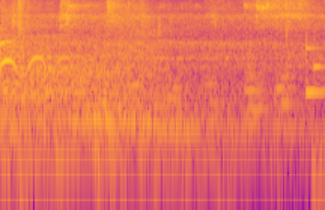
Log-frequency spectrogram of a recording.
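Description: Horse whinny sound effect with a wavering, up-and-down pitch, ending about half a second in, laid over background music.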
